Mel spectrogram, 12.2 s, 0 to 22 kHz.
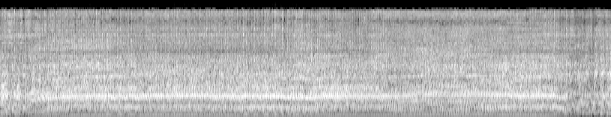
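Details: Craftsman 25cc gas leaf blower, starts but bogs when the throttle trigger is pulled: buzzy two-stroke drone sags and struggles instead of climbing; dirty carburetor, deteriorated fuel lines and a worn, dirty fuel filter found.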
